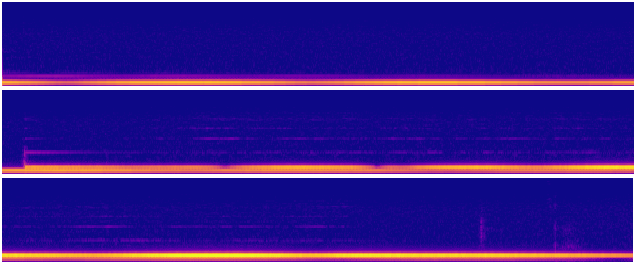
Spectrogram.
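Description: A steady pure sine tone at the note C sounds alone, joined partway through by a second, higher steady tone, the two holding together smoothly to the end with gentle swells in loudness.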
